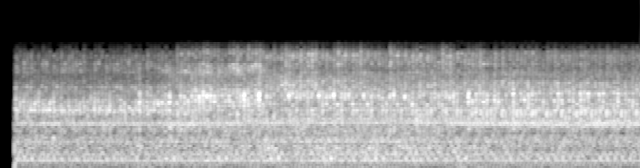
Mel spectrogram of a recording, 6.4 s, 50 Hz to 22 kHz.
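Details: Peugeot 106 1.5 diesel (11/2002), 130,000 km, timing belt done at 73,000 km: at idle a regular tapping of roughly three per second over a bright clatter; abnormal engine noise, source unknown.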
